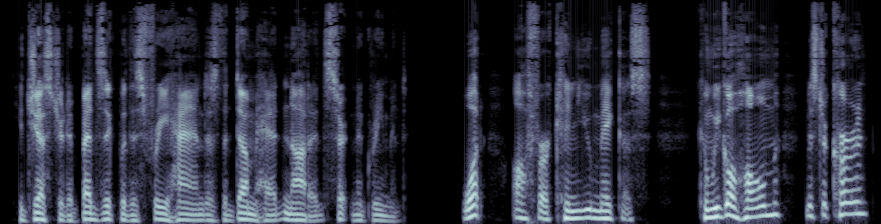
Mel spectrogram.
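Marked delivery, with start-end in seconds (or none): 4.6-8.7 pleading. Acted. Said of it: "a whimpering and a pleading in Sam Swope's voice".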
